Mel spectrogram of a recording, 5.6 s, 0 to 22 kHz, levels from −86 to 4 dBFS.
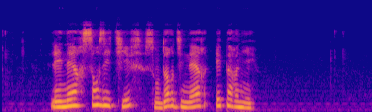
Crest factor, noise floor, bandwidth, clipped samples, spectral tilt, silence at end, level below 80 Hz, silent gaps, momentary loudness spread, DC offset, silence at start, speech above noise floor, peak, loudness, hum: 16 dB; -62 dBFS; 9.4 kHz; under 0.1%; -5 dB/octave; 1.75 s; -58 dBFS; none; 12 LU; under 0.1%; 0.75 s; 44 dB; -4 dBFS; -19 LUFS; none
